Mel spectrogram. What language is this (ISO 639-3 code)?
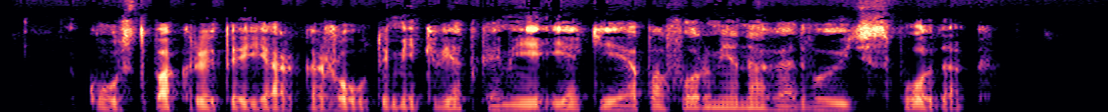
bel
